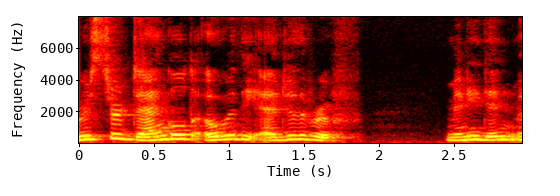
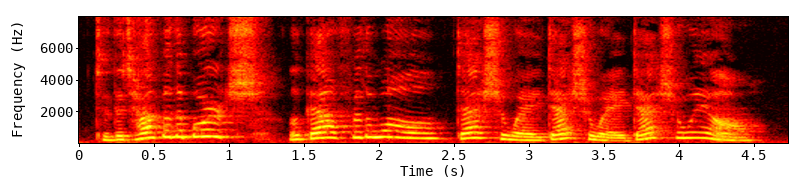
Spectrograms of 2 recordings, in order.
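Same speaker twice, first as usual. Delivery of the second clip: calling out; 8 semitones higher than usual. A narrator's reading. Minnie calling out to the team.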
